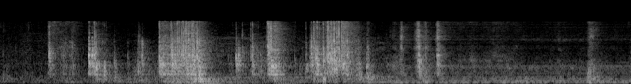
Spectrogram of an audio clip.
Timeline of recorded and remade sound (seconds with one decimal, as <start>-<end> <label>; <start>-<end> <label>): 0.0-3.9 recorded; 3.9-6.3 remade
